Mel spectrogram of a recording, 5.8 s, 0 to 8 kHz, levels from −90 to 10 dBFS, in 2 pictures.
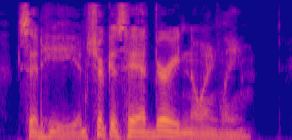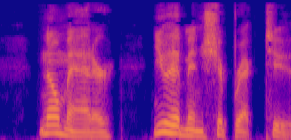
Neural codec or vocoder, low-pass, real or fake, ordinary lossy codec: none; 7.2 kHz; real; MP3, 32 kbps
